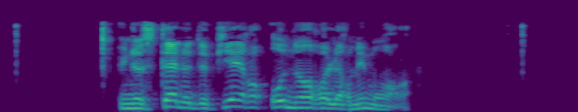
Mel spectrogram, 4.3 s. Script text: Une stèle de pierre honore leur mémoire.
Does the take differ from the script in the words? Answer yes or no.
no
